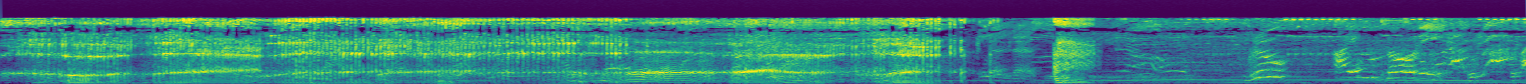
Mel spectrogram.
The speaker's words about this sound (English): We want to hear the belch that's going to send you away from us.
